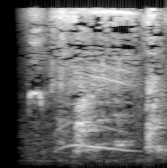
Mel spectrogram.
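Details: Galgo Español rescue dogs up for adoption, playing together in a patio; a quick yelp opens, followed by a sustained rough bark and a second sharp burst at the end.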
